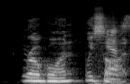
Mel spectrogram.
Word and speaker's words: Rogue One: Gareth Edwards directed uh, Rouge one, I believe it's pronounced, a Star Wars story, Rogue One.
